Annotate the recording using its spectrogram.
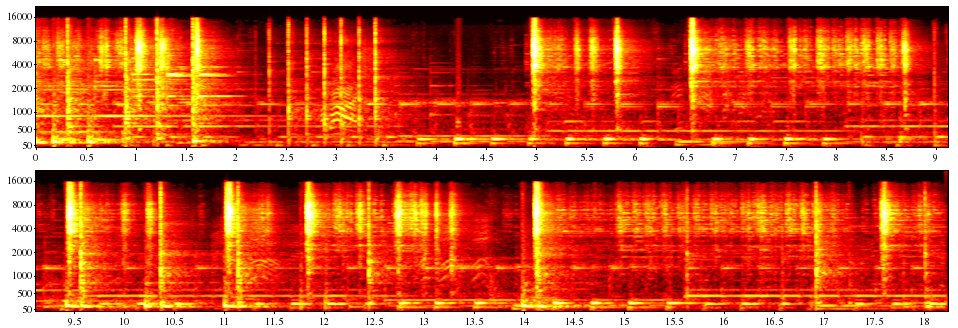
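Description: Accompaniment for a wayang puppet scene: held tones stepping from note to note over a steady beat. Sharp wooden knocks cut through it, in a quick run at the start and then singly every few seconds, as the puppets are moved.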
